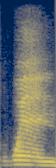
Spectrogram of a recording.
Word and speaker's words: Nguyen: his nationality but his his last name is when but it's spelt n-y-g-u-e-n so i want to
